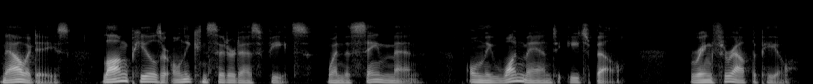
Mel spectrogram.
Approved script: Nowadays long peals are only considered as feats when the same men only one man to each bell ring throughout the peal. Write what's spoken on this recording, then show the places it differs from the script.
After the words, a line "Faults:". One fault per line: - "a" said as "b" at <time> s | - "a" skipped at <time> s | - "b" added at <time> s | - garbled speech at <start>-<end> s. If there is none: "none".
Nowadays long peals are only considered as feats when the same men only one man to each bell ring throughout the peal.
Faults:
none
